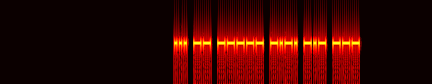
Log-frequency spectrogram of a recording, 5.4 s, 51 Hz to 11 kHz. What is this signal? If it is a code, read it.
Morse code, heard as a keyed tone, about 40 wpm, 700 Hz. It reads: SM0CKO
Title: DXCC-100 Call Signs - 6 Characters - 40wpm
